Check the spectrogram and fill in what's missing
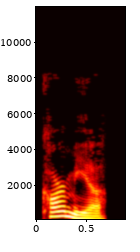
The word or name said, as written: carmia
